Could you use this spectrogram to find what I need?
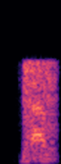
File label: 122 725MHz, scanner radio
